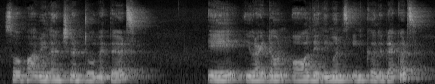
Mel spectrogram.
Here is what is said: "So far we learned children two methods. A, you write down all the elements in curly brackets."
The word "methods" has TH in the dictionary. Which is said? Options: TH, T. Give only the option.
T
